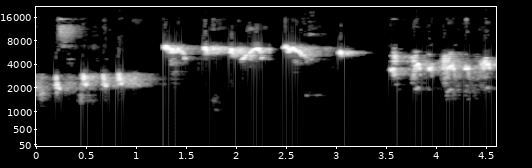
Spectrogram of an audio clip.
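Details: Female greater green leafbird calling to a male: a buzzy stuttering trill, then very high thin whistled phrases, and finally a dense burst of chattering notes.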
